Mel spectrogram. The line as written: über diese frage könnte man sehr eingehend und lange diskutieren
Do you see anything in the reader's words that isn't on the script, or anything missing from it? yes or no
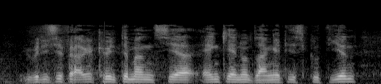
no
